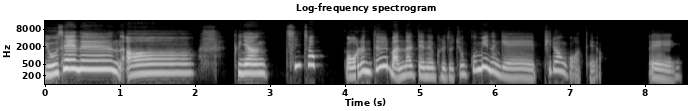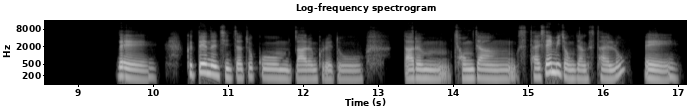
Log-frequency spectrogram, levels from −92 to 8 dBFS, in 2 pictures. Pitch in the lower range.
No: high, 190 Hz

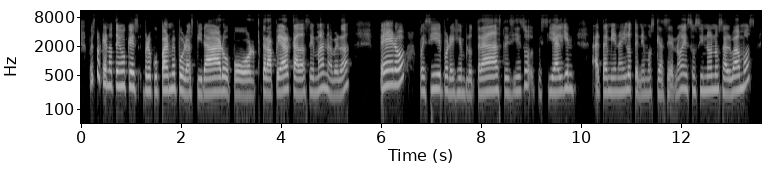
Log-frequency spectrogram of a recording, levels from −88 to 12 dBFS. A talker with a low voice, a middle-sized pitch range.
No: high, 230 Hz; average, 3.0 semitones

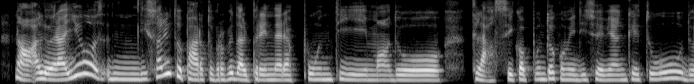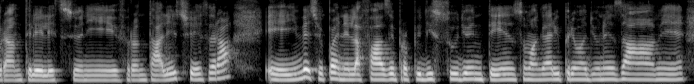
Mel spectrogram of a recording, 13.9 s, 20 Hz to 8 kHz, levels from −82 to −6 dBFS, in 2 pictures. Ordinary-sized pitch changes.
No: narrow, 2.1 semitones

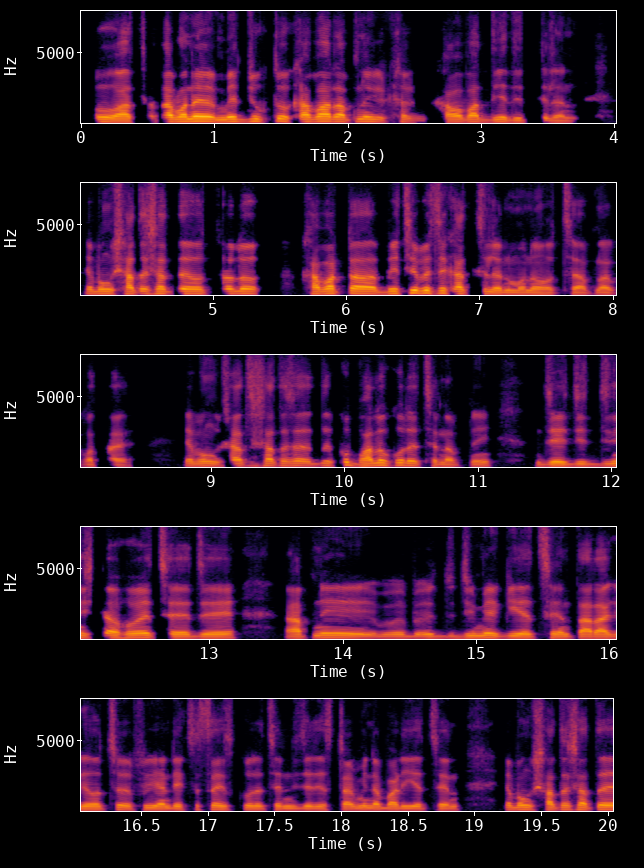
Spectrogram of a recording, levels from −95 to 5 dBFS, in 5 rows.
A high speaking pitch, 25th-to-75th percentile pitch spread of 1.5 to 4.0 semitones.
No: low, 135 Hz; average, 2.9 semitones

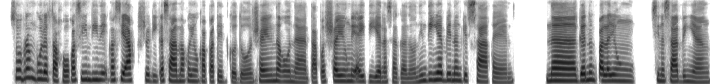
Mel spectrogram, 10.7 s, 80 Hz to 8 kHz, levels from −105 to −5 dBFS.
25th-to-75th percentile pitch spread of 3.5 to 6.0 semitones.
Yes: average, 3.8 semitones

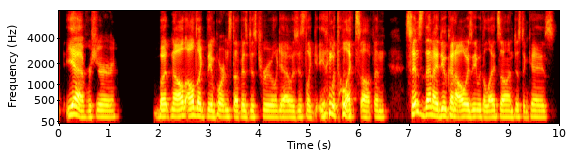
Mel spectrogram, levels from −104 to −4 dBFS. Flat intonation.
Yes: narrow, 1.5 semitones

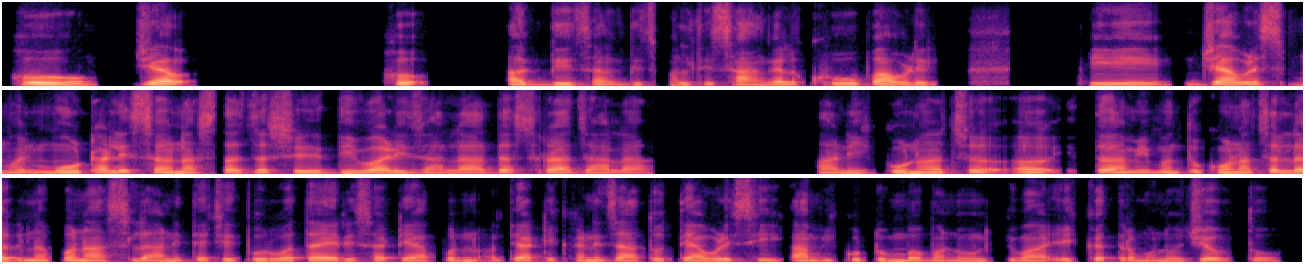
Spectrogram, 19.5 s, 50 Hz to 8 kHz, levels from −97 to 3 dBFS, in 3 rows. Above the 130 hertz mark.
No: low, 125 Hz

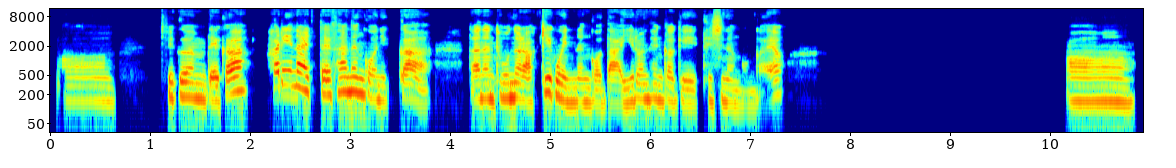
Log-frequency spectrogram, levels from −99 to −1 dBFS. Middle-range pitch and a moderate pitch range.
Yes: medium, 155 Hz; average, 4.1 semitones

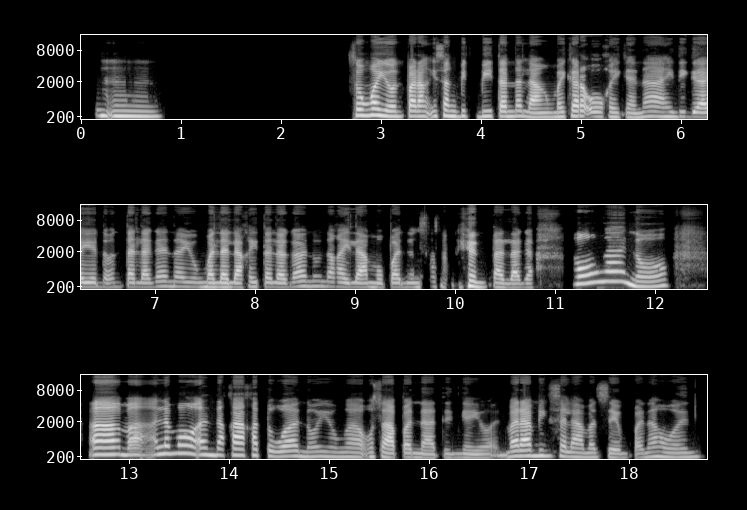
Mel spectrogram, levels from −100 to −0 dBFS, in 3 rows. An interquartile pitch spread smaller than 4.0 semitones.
Yes: average, 3.6 semitones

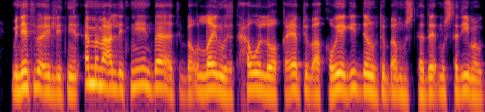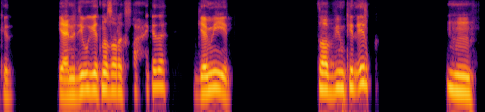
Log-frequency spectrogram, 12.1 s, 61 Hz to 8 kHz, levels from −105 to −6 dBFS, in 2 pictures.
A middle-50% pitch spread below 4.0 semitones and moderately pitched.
Yes: average, 3.4 semitones; medium, 155 Hz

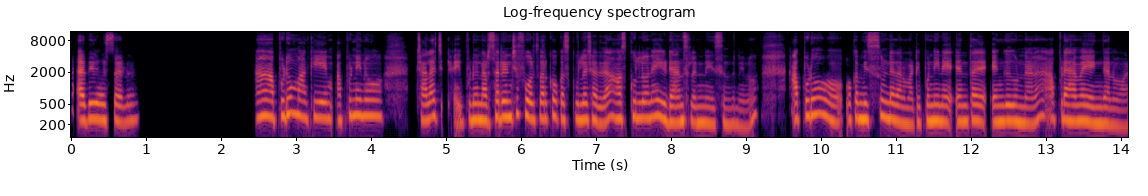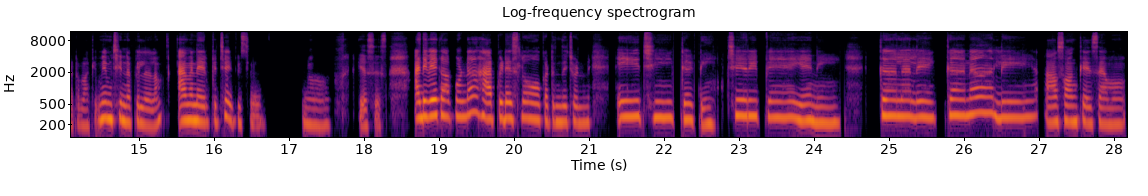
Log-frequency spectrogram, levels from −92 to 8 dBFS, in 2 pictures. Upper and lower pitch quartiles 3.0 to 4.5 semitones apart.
Yes: average, 3.5 semitones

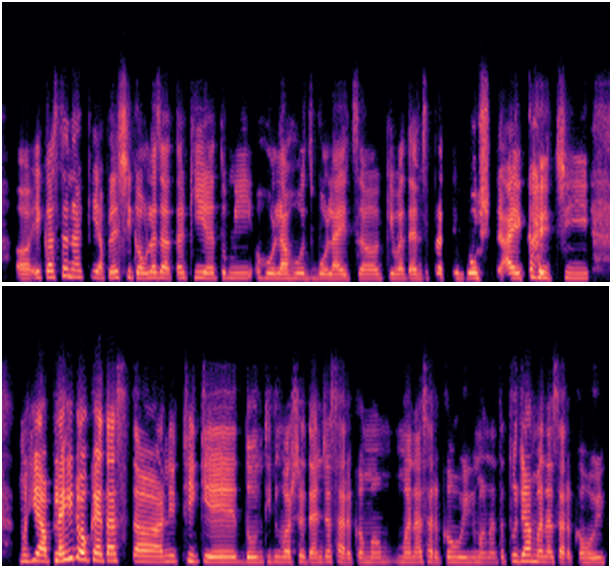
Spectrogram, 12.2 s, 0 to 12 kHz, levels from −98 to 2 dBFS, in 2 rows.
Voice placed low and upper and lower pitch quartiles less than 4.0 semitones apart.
No: high, 220 Hz; narrow, 2.4 semitones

